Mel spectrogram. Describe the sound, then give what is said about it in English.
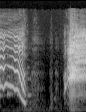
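A person imitates a horse shrieking ecstatically, with a loud, falling whinny-like wail, a brief pause, then a harsh, high, ecstatic shriek. No words are spoken. “So it's like this horse goes,”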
